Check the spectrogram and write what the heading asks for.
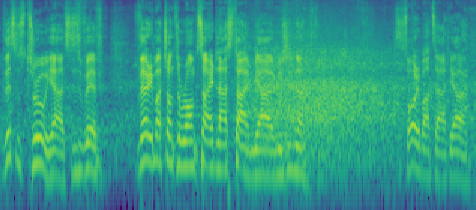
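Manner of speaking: lightly imitated German accent; sheepish imitation of a German soldier's accent. German soldier answering the comic's joke, apologetic German accent. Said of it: "The German soldiers laughed at that".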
